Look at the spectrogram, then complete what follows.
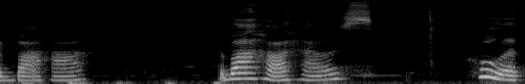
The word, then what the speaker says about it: Baha'i: The temple called, we'll just say Baha. The Baha House. Who let the dogs out? The Baha House of Worship. Baha'i, thank you. Oh yeah, say Baha'i.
